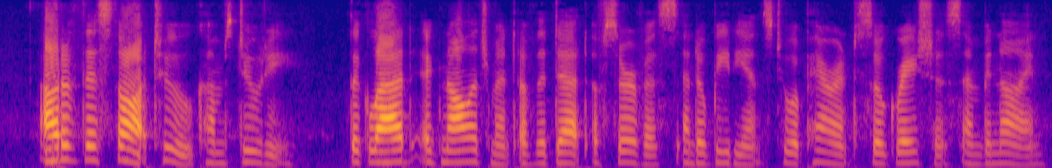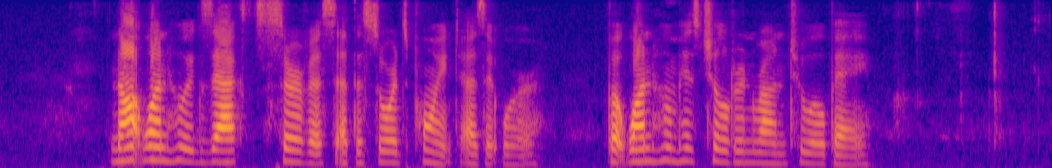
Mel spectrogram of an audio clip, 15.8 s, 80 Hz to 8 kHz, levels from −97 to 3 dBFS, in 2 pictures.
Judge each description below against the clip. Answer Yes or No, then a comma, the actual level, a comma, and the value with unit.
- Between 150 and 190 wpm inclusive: Yes, average, 165 wpm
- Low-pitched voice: No, high, 190 Hz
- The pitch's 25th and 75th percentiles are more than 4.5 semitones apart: No, average, 2.7 semitones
